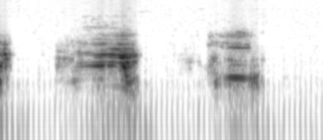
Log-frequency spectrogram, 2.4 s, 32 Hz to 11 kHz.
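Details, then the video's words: Carpathian stag in Bucovina, wild, during the September 2022 breeding season (boncănit): two rough, moaning roars, the first swelling then breaking off, the second shorter, with a quiet pause between. "Boncănit / Carpathian stag Breeding season"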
